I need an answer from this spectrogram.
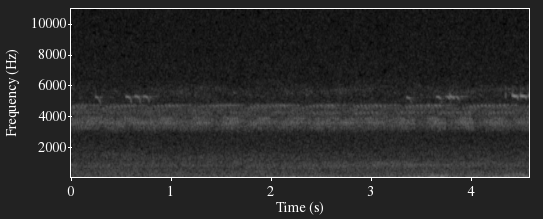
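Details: Autumn insects singing at night in the forest of Tsukimi no Mori, Kaizu, Gifu, Japan, beside a lookout above the Nobi Plain: a steady high continuous trilling chorus with occasional brief higher chirps.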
